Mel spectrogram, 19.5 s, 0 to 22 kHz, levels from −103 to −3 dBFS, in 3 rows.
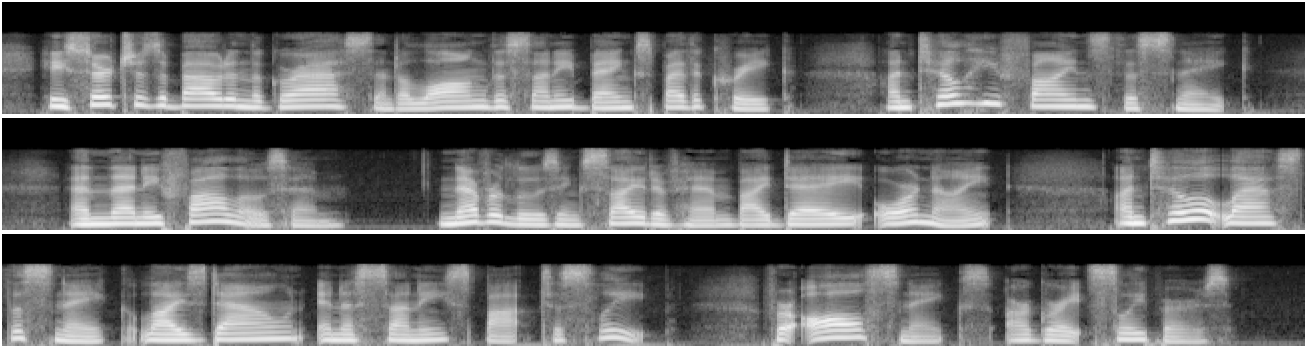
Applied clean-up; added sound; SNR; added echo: none; none; none; none.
